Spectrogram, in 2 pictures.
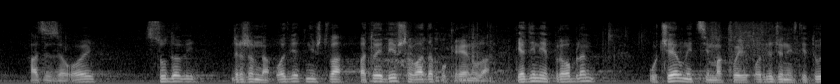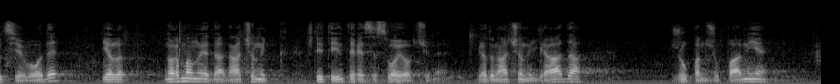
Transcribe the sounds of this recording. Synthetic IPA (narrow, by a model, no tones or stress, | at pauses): hazezeoj | sud̪o̞ʋi | d̪r̩ʒaʋnaʔo̞d̪ʋje̞t̪niʃt̪ʋapat̪ojebiːʋʃaʋlaːd̪apo̞kɾe̞ːnulˠa̰je̞d̪inije̞pɾo̞ble̞m | ut͡ʃe̞ːlnit̪simako̞jeʔo̞d̪ɾe̞d͡ʑene̞inst̪it̪uːt̪sije̞ʋo̞d̪e̞ | jel | no̞ɾmalˠnojed̪anaːt͡ʃelˠnik | ʃt̪it̪iint̪e̞ɾesesʋo̞je̞o̞pt͡ɕinḛ | ɡɾad̪o̞naːt͡ʃe̞lnikɡɾaːd̪a | ʒupanʒupanije̞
